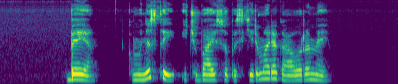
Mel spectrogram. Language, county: Lithuanian, Marijampolė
